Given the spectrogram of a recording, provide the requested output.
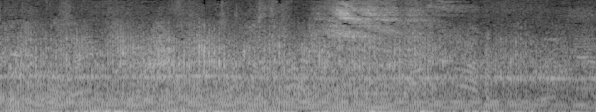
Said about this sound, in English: Yeah! It's passing! That's an airplane!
